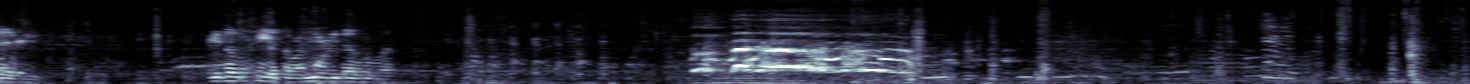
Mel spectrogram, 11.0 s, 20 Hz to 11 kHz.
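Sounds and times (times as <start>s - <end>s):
rooster crowing: 5.2s - 7.0s.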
